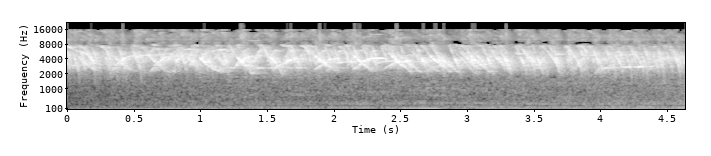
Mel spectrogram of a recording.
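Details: A canary squad sings in conditions modelled on a singing competition, used as training. Rolling trills with interlaced whistled sweeps form a steady high chorus over a low hum.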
